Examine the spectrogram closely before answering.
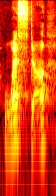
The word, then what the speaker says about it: Vesta: in the roman tradition this goddess's name was vesta originally that would have been pronounced westa um we get a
